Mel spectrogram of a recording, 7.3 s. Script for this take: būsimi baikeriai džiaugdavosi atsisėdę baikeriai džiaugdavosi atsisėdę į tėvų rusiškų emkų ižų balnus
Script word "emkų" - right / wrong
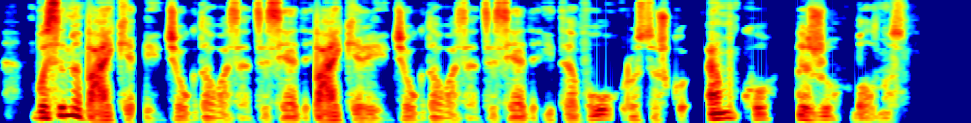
right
